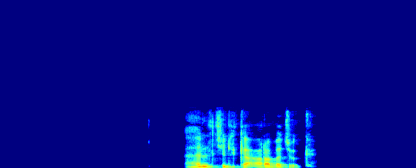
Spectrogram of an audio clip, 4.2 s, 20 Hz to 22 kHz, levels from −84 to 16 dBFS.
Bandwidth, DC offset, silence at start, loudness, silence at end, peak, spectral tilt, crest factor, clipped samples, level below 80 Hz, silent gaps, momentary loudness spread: 7.8 kHz; under 0.1%; 1.85 s; -22 LUFS; 1.05 s; -4 dBFS; -5.5 dB/octave; 22 dB; under 0.1%; -68 dBFS; none; 16 LU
